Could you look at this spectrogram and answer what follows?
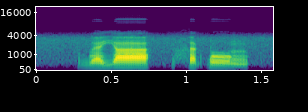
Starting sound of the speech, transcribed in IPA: b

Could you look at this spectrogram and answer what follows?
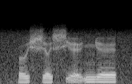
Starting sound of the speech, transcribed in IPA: ɵ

